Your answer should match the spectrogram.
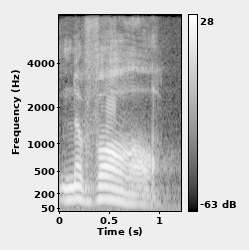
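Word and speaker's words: naval (נָבָל): Now, the word fool in Hebrew is pronounced naval.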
